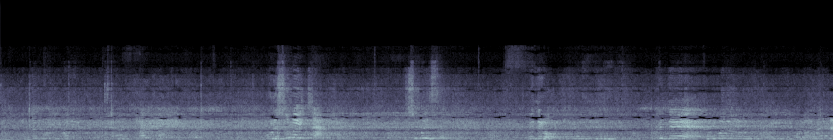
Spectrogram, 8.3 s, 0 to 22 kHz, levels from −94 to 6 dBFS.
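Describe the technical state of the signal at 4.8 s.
Right at 4.78 s the audio jumps forward. It sounds like a dropped buffer (overrun): about 20 ms of sound went missing and the two sides were butted straight together, so there's no gap or silence, just a skip in the flow. That points to the capture side likely not reading its samples before the hardware wrote over them.

Underneath that moment, and running through the whole clip, is plainly audible low-bitrate coding damage that sounds like HE-AAC compression. Nothing sits above 14.9 kHz, and the treble that is there has that synthetic, metallic grit you get when upper bands are likely rebuilt by copying lower ones upward rather than coded directly. The harshness fits a very low rate, in the region of 20 kbps.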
